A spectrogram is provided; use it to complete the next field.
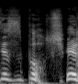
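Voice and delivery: put-on indignant, fuming, high, pissed-off outburst. Retelling how an upset woman reacted to a prank: imitating an angry woman. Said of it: "And she was super pissed".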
